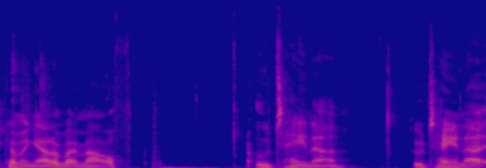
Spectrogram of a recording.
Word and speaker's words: Utena: to the Japanese UTA utena so it's like utina utena you I know I may say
